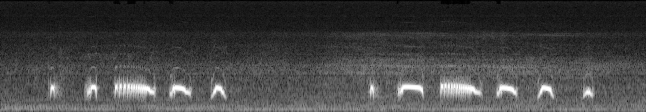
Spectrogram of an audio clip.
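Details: Female spotted dove giving the call used to lure males: two similar phrases of short arched coos with a longer falling coo near the start, about two seconds apart.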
